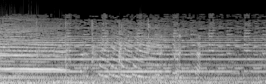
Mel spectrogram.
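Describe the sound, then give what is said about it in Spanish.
A loud air-horn sound effect blares through the whole clip, its steady tones wavering slightly, with voices mixed underneath. “Es que voy a poner bocina.”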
